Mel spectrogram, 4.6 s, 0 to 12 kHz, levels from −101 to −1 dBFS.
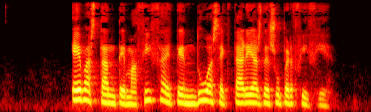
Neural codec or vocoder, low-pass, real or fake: none; 10.8 kHz; real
